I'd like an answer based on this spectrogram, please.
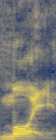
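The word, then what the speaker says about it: Moïse: me with the pronunciation i think it's moy i think she said it was m-o-e-e-e is how you would like say it so what's that bowie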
